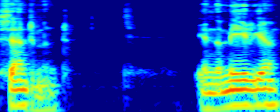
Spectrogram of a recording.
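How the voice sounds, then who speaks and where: A man with a dark, mellow tone speaks at a fairly slow pace, his intonation fairly even. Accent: Dublin. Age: 70s. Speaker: vlogger. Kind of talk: monologue to camera.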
